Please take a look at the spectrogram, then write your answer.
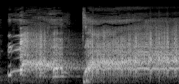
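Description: A dramatic, drawn-out scream from a single male voice doing a Wicked Witch of the West impression, screaming "I'm melting!", loud, breaking briefly before surging back even stronger.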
